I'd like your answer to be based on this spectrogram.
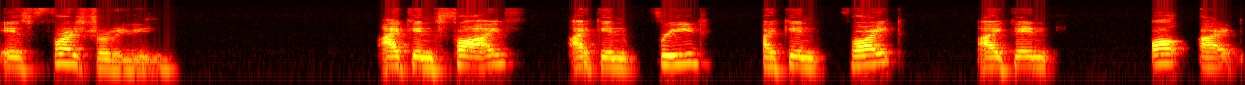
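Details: Aphasia following a stroke in an adult woman living in Rhode Island; aphasia.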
